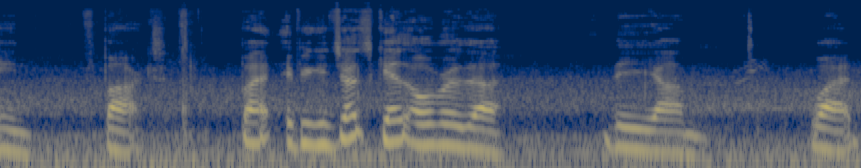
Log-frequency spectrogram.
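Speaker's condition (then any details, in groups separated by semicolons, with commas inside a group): ALS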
